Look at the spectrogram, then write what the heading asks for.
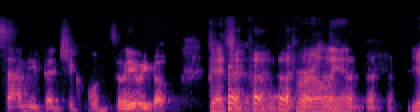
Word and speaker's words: Sami Benchekroun: name very good so it's here and it's Sami benchikon so here we go brilliant yours uh you're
